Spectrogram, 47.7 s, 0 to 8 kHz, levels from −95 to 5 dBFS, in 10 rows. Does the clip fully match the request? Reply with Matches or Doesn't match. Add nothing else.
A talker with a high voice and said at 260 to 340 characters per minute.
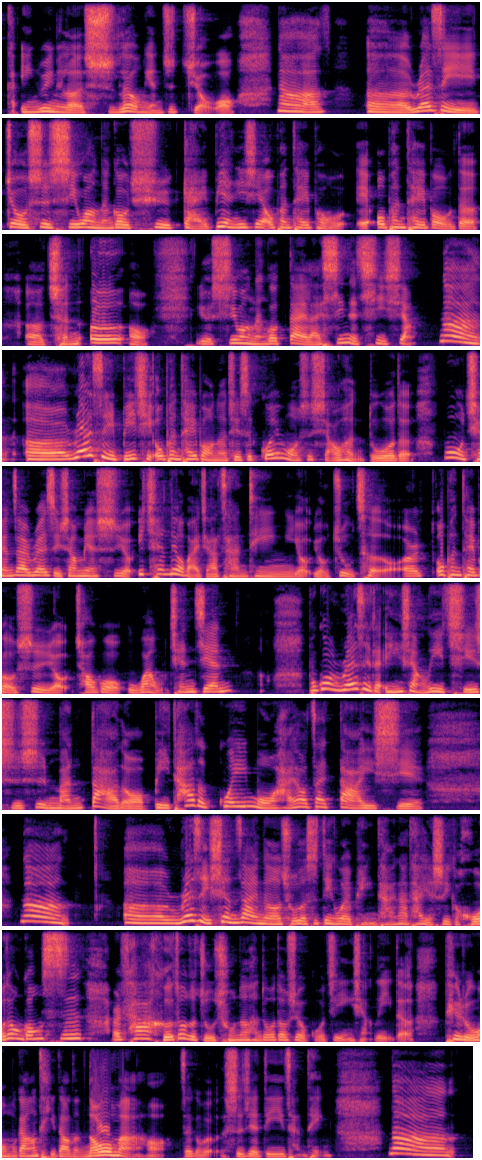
Matches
